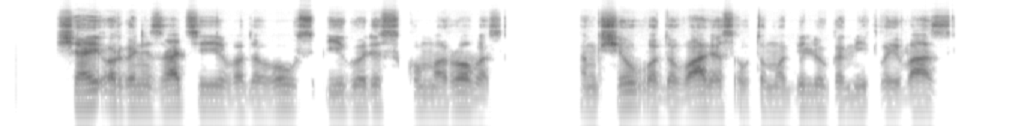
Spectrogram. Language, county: Lithuanian, Šiauliai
